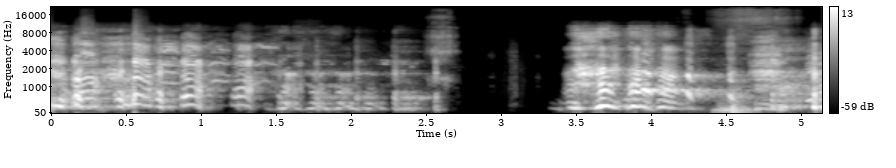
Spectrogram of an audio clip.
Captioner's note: laughter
